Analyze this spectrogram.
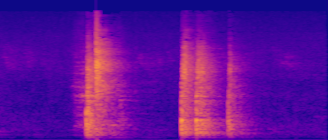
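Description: A wooden board knocks and scrapes against a table.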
